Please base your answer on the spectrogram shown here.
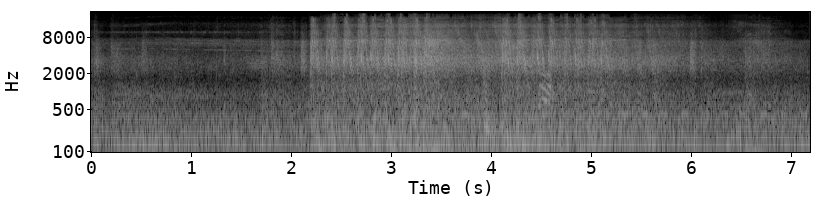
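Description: Two guns fire at once in Halo in a rapid sustained burst of sharp shots, loud and dense over a rumbling, wave-like background. It builds to a peak mid-clip and then eases.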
